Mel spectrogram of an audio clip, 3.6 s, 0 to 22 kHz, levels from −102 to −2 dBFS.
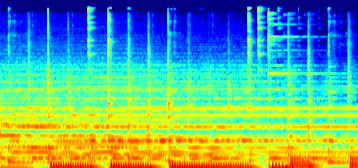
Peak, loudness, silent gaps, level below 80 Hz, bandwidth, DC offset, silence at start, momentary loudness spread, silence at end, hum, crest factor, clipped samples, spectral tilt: -2 dBFS; -18 LUFS; none; -18 dBFS; 18 kHz; under 0.1%; 0 s; 4 LU; 0 s; none; 14 dB; under 0.1%; -7.5 dB/octave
